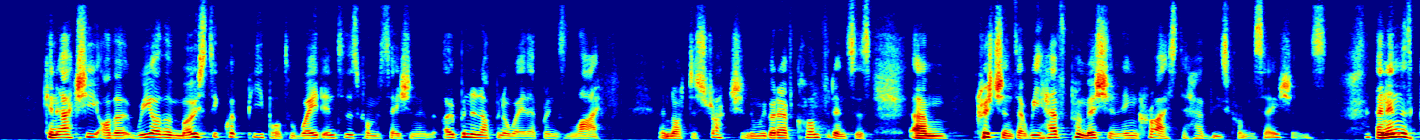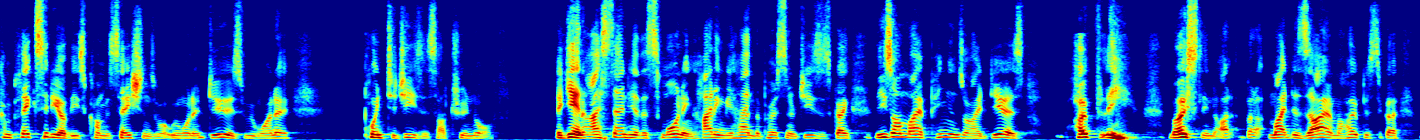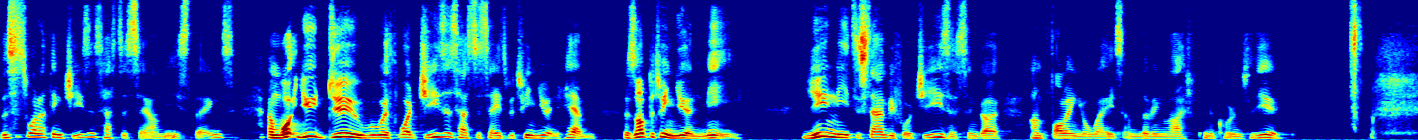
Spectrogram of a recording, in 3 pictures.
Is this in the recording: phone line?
no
